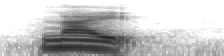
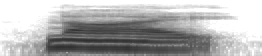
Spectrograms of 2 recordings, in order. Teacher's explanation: The stop T makes the word more abrupt, night. And it doesn't have quite the downward shape in the voice, nigh, that it would have if I dropped the T altogether.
